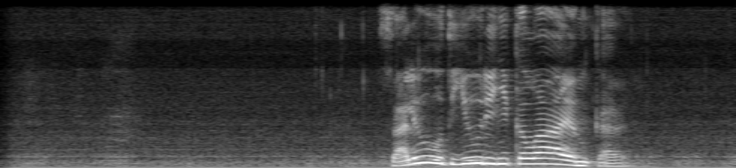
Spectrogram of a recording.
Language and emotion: Russian, positive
